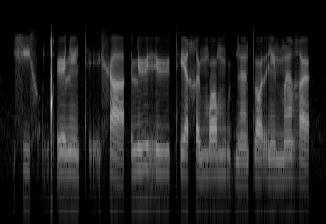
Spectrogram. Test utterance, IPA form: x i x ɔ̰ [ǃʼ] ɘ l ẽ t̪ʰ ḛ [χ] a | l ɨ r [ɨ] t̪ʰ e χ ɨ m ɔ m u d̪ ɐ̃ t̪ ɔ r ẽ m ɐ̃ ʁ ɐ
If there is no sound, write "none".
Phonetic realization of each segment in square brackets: ǃʼ, x, ɨː

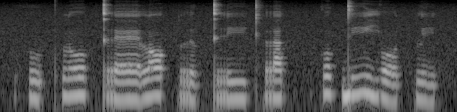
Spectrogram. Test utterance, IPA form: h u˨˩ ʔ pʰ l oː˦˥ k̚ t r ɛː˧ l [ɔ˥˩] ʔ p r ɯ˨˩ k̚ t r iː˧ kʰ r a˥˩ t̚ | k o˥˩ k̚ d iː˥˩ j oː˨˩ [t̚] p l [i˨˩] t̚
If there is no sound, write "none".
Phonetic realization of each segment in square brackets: ɔ˥˩, t̚, i˨˩

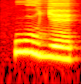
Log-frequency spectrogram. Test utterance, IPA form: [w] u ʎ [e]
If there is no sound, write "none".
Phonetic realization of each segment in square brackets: w, e

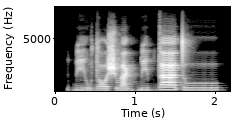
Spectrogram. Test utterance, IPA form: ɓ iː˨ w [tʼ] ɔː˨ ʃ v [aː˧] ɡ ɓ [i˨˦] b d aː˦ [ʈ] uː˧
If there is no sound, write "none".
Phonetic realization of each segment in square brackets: d, a˧, i˧, t

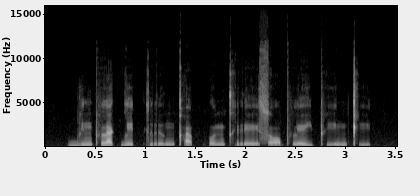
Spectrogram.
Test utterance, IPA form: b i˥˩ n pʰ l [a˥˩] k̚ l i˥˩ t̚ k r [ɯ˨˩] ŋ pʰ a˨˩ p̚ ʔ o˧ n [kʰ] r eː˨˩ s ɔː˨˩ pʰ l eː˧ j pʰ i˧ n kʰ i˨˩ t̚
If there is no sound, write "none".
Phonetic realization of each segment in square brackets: a˥˩, ɯ˨˩, kʰ

